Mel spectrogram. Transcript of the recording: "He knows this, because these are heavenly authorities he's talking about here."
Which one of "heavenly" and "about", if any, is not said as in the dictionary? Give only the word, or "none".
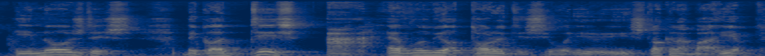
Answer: none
